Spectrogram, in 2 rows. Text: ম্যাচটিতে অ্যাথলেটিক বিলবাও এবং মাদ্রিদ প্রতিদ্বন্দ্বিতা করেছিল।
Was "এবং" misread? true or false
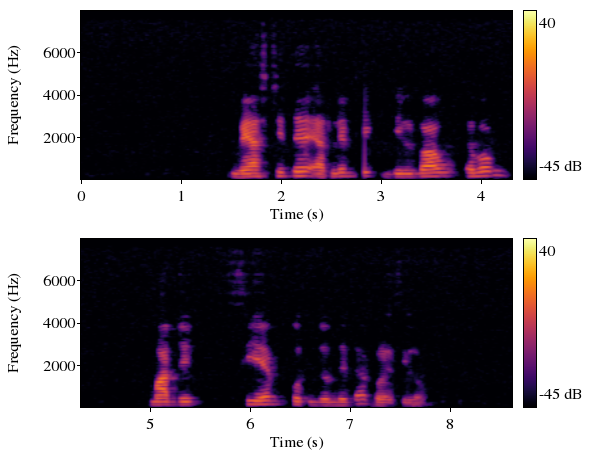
false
